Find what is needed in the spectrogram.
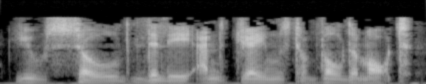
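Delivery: low, quiet accusation; soft and low, deadly serious; suppressed fury. A narrator's reading. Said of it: "who was shaking too".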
